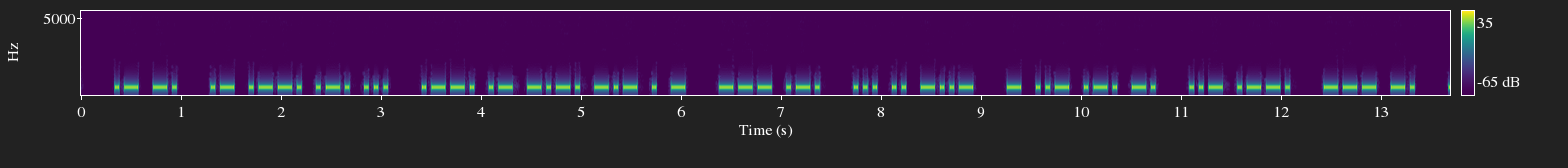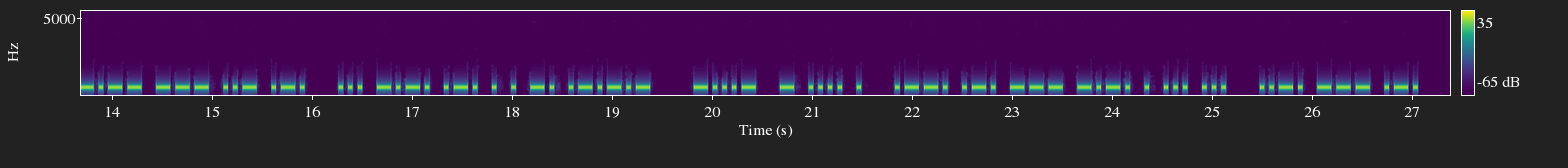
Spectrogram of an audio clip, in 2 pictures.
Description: Morse code, heard as a keyed tone, about 25 wpm, 600 Hz. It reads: AN APRS PACKET OR SIX TURN UP ON YOUR SCREEN. <BT> THE PROCESS FOR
